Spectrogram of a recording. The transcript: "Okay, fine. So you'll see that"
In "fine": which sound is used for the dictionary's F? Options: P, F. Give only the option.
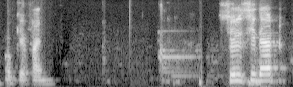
F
